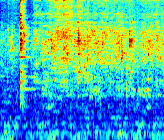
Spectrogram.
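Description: Onions hit hot oil tempered with fenugreek and bay leaf, a loud close sizzle with stirring that runs through the whole brief moment.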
